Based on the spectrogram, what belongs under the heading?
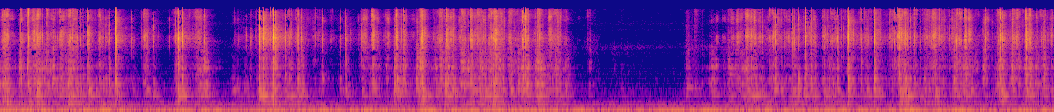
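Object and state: Rawhide bongo drums.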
